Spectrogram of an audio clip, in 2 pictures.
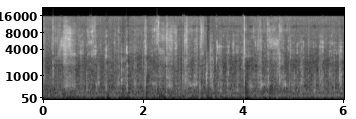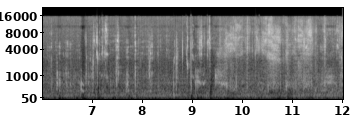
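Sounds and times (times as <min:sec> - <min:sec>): wet chewing with mouth clicks: 0:00.0 - 0:12.0.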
